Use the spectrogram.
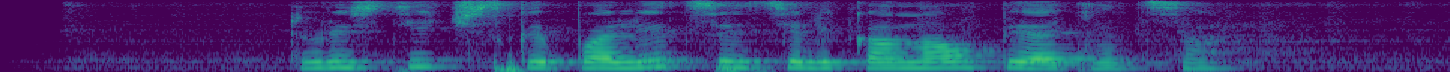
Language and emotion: Russian, neutral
